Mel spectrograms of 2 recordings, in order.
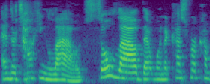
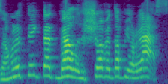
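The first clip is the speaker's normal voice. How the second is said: put-on Greek accent, pitched up; 5 semitones higher than usual. Retelling the speaker's dad confronting a man ringing a bell, Greek accent. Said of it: "he's like in his Greek accent".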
